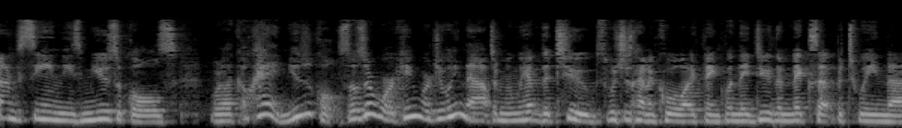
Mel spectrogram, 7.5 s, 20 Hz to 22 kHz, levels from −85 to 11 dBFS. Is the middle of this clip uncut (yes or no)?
no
